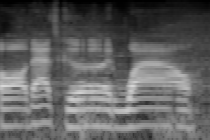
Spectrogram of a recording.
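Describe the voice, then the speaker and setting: A man's voice: medium pitch, completely flat delivery, extremely slow, a bit bright, soft background music. A man co-casting an esports card game, laid-back and joking in banter. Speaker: esports co-caster. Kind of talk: live esports commentary.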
